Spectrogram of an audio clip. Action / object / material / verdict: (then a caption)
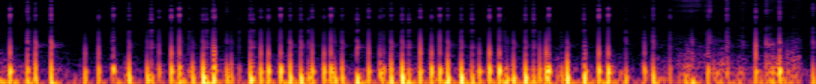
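tap / clam shell / shell / none. A pearl clam's shell is tapped and scratched before the clam is opened for pearl extraction. The sound is a rapid, continuous run of short, dull, dry clicks that stay low and soft, with faint scratching between them.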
